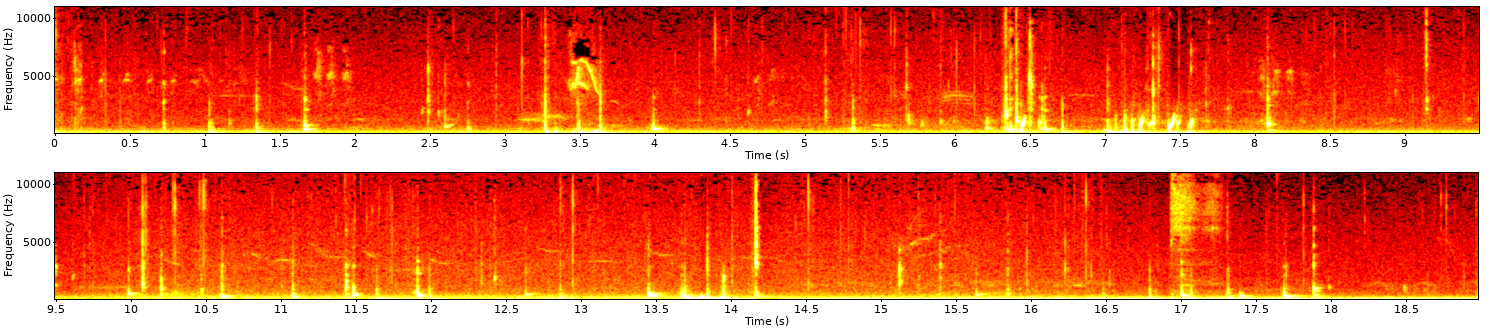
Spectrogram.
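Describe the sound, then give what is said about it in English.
Irregular drips and soft splashes of water, with a low steady trickle running underneath; quiet, with occasional sharper plinks and a brief gush midway. “Remembering all the variations of water sounds.”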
